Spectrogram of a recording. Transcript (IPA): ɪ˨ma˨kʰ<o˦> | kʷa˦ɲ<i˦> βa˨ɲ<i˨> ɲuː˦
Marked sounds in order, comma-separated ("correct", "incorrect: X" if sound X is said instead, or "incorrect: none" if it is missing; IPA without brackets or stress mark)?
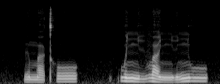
incorrect: oː˦, incorrect: i˨˦, incorrect: i˨˦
